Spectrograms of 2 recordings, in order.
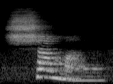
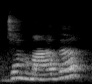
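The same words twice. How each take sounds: First: The first sound is stronger and harsher. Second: The first sound is like English j. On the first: "mais forte o som" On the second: "como se a gente falasse jeans"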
